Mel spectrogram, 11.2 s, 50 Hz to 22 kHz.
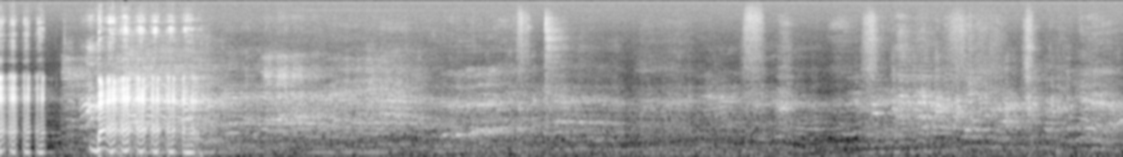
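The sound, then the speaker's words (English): An audience, told during a sermon on John 10:27 to turn to their neighbor and bleat, loudly imitates sheep, a wavering chorus of bleating 'baa' sounds near the start, fading into scattered chuckles and murmuring chatter. “Turn to your neighbor and go, bah,”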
